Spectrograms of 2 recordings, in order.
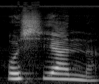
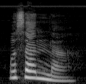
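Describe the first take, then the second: First: It is said with an added 'shi' sound, ho-shi-an-na. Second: It is said with two middle syllables, ho-san-na. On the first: This is the Hebrew pronunciation. "히브리어 발음은 호시안나" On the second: This is the usual Korean form. "우리는 호산나 그러죠"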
